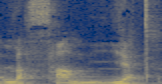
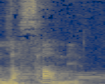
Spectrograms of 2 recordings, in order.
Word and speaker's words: lasagne: Vi pratar om lasagne. – Oh. – Ja, vi uttalar lasagne och inte lasagne som är brukligt där i Italien. – Jaha. – Ett franskt uttal av ett italienskt ord.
